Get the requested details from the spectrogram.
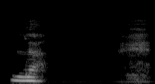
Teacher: It does not touch your bottom teeth. So, move into a light l sound.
